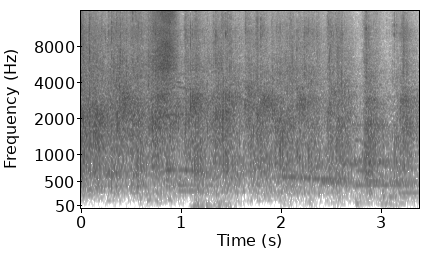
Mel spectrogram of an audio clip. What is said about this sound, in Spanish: Y una vez más, denle un aplauso y comenzamos en el nombre de Jesús. Déselo fuerte, déselo fuerte.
